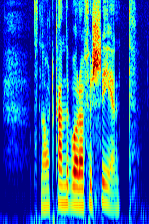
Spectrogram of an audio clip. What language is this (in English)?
Swedish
